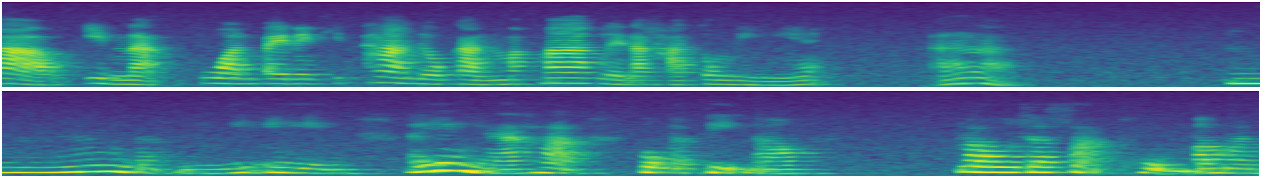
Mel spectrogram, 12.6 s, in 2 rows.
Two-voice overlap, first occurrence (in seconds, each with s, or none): none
